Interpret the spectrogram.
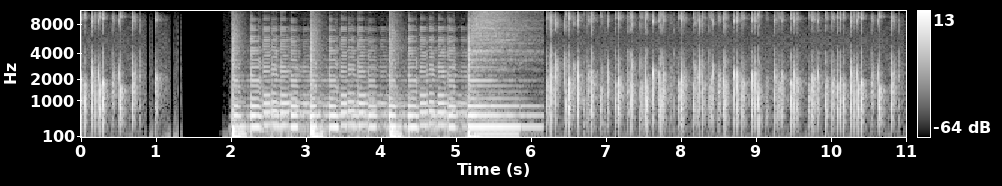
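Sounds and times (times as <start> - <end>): people clapping: 0.0 - 1.2, 6.2 - 11.0.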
